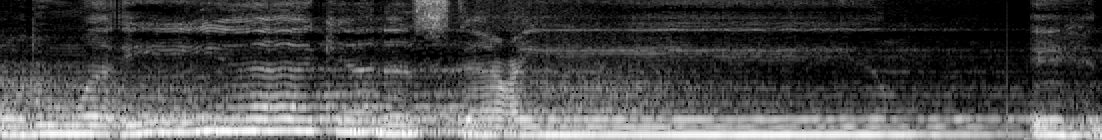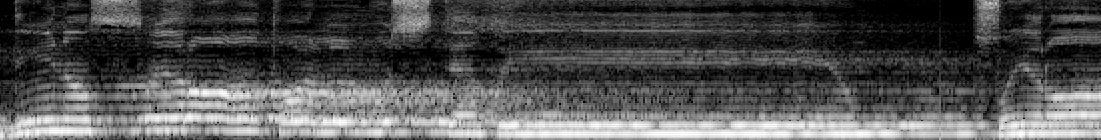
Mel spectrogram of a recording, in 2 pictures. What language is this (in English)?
Arabic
